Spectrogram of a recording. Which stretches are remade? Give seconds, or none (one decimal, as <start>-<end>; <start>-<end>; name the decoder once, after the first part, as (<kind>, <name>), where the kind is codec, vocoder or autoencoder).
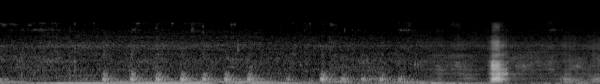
4.2-6.0 (vocoder, Vocos)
